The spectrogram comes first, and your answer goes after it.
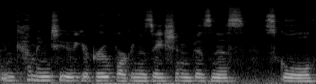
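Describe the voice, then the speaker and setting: Over noticeable background noise and audible room echo, a woman speaks at a fairly quick pace. Her pitch is fairly low, and her intonation is monotone and flat. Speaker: clinical psychologist. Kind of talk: casual interview chat. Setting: office.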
